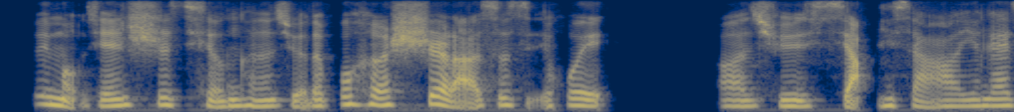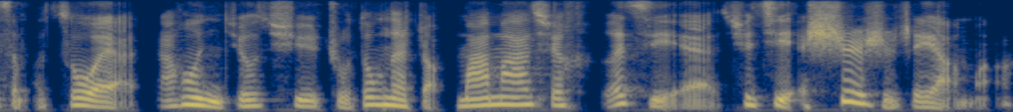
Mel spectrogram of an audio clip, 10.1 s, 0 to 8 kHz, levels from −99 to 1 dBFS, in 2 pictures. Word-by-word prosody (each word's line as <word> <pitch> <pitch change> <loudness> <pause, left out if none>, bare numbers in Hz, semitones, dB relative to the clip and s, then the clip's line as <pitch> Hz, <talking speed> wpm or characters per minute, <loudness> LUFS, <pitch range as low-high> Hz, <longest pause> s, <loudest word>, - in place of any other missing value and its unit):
对 215 - -3
某 180 - +2
件 170 +2 +1
事 195 0 0
情 180 -5 -2
可 175 - -1
能 160 +1 +1
觉 155 -1 -3
得 170 - 0
不 190 +6 -2
合 205 -2 +2
适 210 +2 +4
了， - - +3
自 190 +2 -1
己 185 - -9
会， 175 -1 -1 0.5
啊， 160 -1 -3
去 160 0 +1
想 160 +1 +1
一 175 - -2
想 170 - -2
啊， 160 0 -3
应 165 - -2
该 175 0 +1
怎 175 - -4
么 160 - -16
做 175 -1 +1
呀， 140 - -1
然 160 -1 -8
后 200 -1 +5
你 150 -6 +4
就 160 +4 -3
去 165 -1 -3
主 - - -9
动 200 0 0
地 175 -4 +3
找 - - -9
妈 175 +3 +2
妈 205 0 +3
去 200 - -1
和 185 +3 -5
解、 230 - -4
去 195 - -2
解 190 - 0
释 280 -4 +5
是 160 -8 -1
这 150 - -5
样 130 - -3
吗？ - - -15
175 Hz, 290 characters per minute, -26 LUFS, 160-195 Hz, 0.5 s, 后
